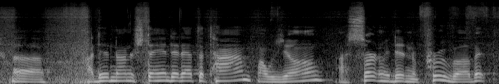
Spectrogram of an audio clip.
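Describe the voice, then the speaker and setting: A man speaks at a moderate pace with noticeable noise in the background. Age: 60s. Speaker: hunting show host. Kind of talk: interview.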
